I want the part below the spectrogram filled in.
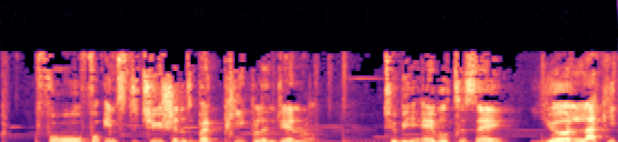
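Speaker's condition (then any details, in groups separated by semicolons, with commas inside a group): No condition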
